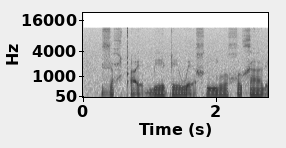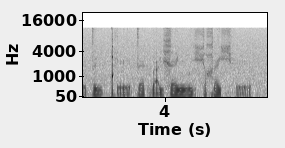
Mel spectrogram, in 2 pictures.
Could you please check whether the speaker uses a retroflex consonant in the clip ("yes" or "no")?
yes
